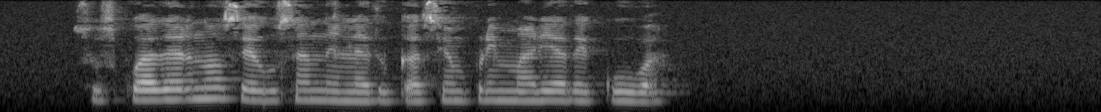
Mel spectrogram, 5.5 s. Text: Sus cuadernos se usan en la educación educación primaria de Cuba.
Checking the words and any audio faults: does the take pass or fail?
fail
